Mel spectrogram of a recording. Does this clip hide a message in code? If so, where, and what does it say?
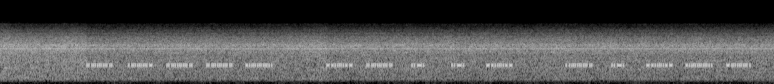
Yes: Hellschreiber (Feld-Hell, 122.5 baud) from 0.9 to 7.5 s, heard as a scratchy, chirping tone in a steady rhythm, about 900 Hz, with radio static and a steady whistle near 2010 Hz. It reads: 89882 08110 31026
